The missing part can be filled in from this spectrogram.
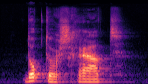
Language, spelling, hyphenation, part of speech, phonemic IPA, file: Dutch, doctorsgraad, doc‧tors‧graad, noun, /ˈdɔk.tɔrsˌxraːt/, Nl-doctorsgraad.ogg
- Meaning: doctorate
